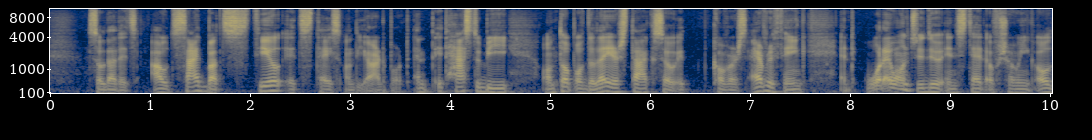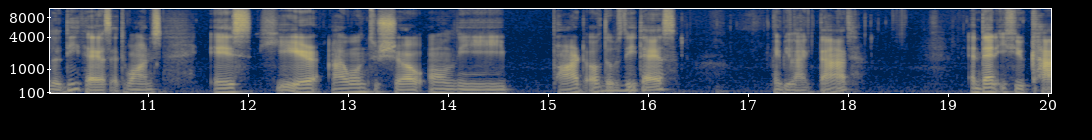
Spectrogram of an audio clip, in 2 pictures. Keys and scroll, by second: 17.1 shift+Down.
